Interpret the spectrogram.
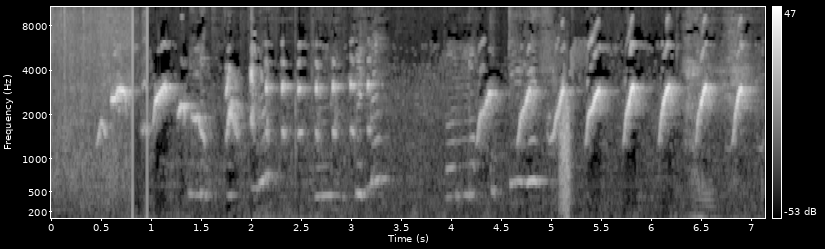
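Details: Pet parrot at home, playing with a baby: a run of short, bright, downslurred chirps repeated about twice a second, with lower squawky notes between them and a sharp knock near the start.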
